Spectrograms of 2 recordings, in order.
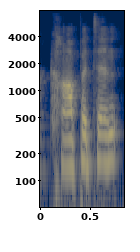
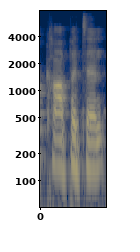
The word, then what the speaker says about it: competent: If I were to say he is competent at his job. For pronunciation, the stress is on that first syllable and the final syllable has that schwa sound, that uh sound.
